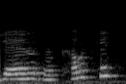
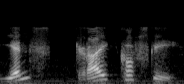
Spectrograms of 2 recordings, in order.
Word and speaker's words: Jens Graikowski: With this one is with Jen Graikowski. Did I say it right? Jens Graikowski.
